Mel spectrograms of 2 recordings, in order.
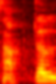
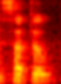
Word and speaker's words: subtle: এটা এখন সাবটেল যদি বলে আপনার কাছে সহজ লাগে, কিন্তু এটা প্রনাউন্সিয়েশন যে সাটেল, এটা যে বিটা সাইলেন্ট।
